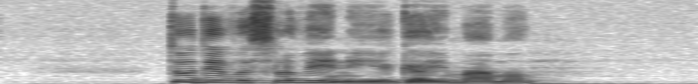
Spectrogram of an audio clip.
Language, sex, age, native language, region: Slovenian, female, 18-29, Slovenian, Gorenjska region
